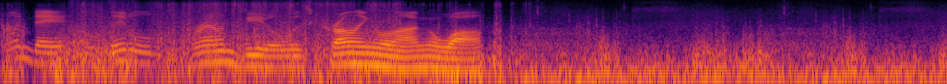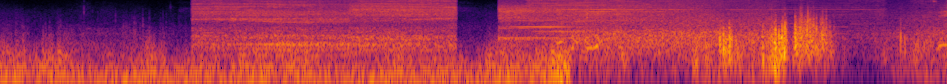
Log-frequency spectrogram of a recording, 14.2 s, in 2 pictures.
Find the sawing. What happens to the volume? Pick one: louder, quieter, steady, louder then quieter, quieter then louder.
quieter.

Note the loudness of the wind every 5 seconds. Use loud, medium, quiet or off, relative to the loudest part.
quiet, quiet, loud.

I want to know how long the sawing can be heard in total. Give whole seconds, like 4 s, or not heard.
5 s.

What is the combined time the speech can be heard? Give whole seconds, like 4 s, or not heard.
4 s.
